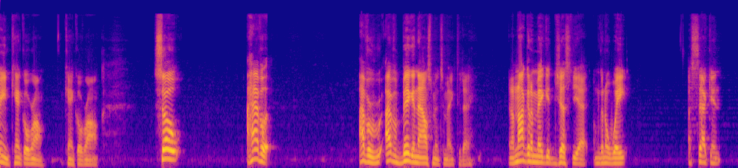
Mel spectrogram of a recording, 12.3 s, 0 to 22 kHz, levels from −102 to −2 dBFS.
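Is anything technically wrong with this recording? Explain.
Yes. From 10.68 s to the end at 12.31 s, the speech turns hollow and phasey, with a thin, tubular colouring that stays fixed. This is channel delay (comb filtering). One channel arrives about 5 ms late, and when the two are summed to mono, shared content cancels at evenly spaced frequencies. The first notch sits around 100 Hz, with further notches repeating up the spectrum, which carves the voice into that hollow tone.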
